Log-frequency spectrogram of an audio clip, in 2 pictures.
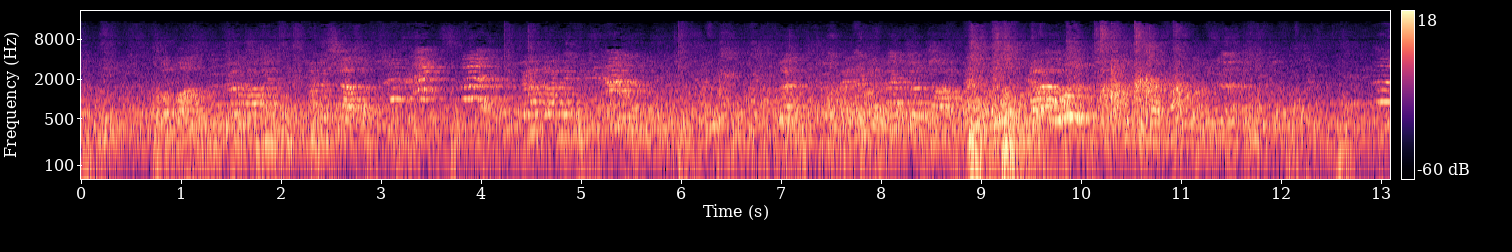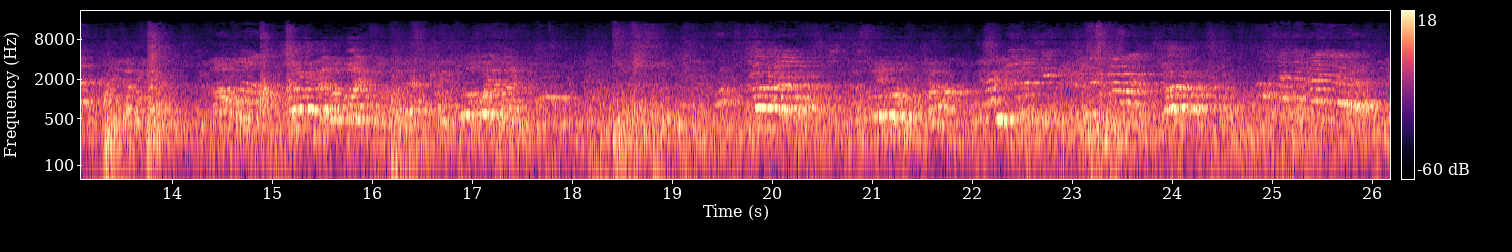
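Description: Spectators shout and call out in an echoing hall.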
